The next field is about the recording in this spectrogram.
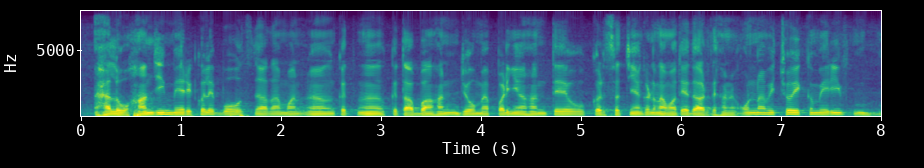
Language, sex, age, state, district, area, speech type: Punjabi, male, 30-45, Punjab, Bathinda, urban, spontaneous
